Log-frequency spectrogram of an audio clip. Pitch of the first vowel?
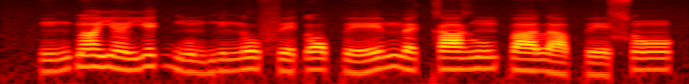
rising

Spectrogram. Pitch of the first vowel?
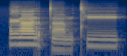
high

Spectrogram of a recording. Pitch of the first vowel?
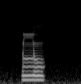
high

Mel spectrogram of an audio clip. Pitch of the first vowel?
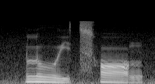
low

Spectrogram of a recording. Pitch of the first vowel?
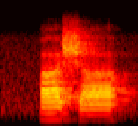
high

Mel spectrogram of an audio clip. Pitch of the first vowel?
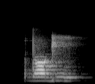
low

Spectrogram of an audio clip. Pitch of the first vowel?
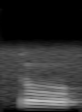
low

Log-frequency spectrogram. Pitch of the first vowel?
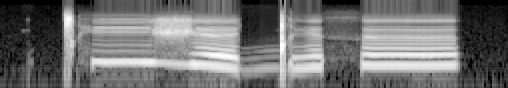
high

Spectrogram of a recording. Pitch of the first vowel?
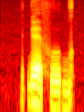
falling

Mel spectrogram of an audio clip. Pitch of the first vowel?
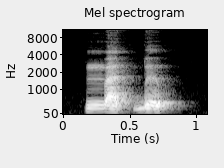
low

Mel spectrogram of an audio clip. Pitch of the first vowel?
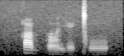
high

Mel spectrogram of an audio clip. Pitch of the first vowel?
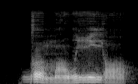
falling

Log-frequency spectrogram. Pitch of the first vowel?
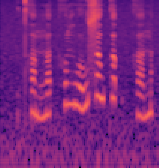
low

